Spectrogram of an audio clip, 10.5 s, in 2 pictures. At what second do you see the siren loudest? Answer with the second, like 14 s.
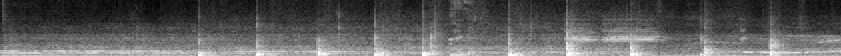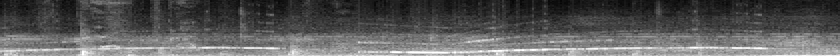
8 s.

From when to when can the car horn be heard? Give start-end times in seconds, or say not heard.
3.5-4.7.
